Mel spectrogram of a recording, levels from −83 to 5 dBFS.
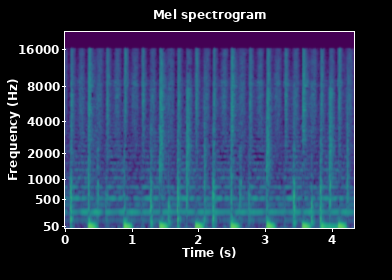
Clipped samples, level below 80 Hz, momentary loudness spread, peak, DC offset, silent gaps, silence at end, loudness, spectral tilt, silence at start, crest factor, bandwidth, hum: under 0.1%; -28 dBFS; 4 LU; -4 dBFS; under 0.1%; none; 0 s; -27 LUFS; -2.5 dB/octave; 0 s; 22 dB; 16.5 kHz; none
